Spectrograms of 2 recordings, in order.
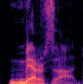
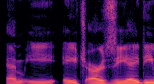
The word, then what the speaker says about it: Mehrzad: And he's known by the first two syllables of his last name, Merzad. Did I say that right? – Yeah. – Mehrzad, Merzad.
